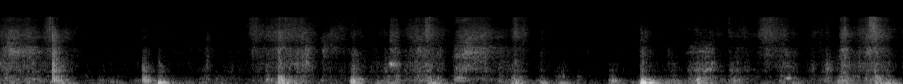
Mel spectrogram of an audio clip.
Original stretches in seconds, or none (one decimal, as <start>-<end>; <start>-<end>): 4.6-5.3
